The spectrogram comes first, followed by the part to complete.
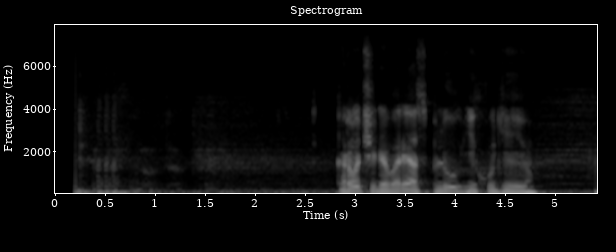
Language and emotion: Russian, neutral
